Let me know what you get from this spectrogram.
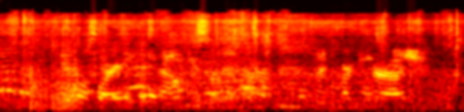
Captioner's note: radio chatter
